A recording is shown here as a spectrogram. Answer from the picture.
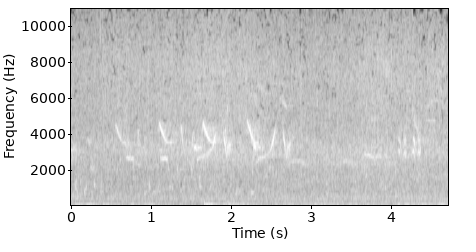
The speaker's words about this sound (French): Cet arbre est le repère de nombreux oiseaux qui piaillent joyeusement dans ses branches, se reposant sur ces dernières, y construisant des nids, çà et là.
